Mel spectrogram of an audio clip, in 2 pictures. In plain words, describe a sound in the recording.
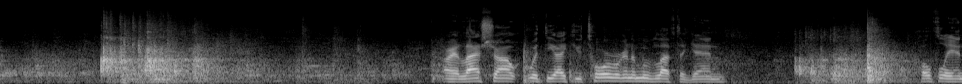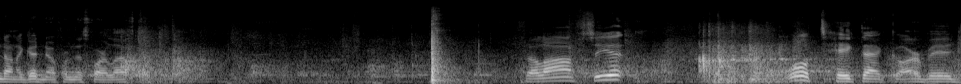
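Bowling pins crash and clatter in the distance.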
